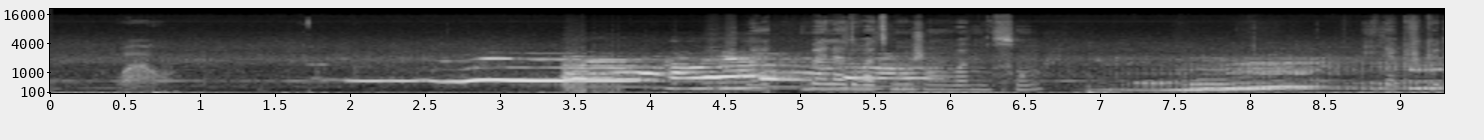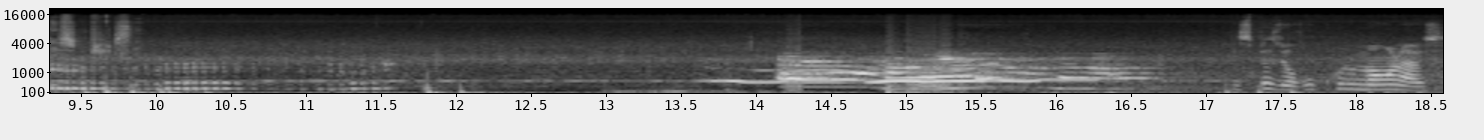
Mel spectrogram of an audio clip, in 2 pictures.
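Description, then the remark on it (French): Humpback whale pulsed calls come in two long, loud bursts of buzzy, harmonic moans and groans with a rough, rapidly pulsing texture. They are separated by quieter low rumbles over a steady background hum. “Ah, ça, c'est du temps pulsé, ça.”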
